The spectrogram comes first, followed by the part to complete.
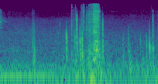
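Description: A few faint clicks, then a short scraping rustle about a second and a half in, over a low steady hum.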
